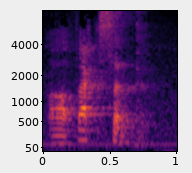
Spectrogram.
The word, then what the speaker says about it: Arphaxad: In fact, he was a brother of Arphaxad, sometimes pronounced Arphaxad, because there's an X in there, but the X is usually pronounced with a Z. Not all the time.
